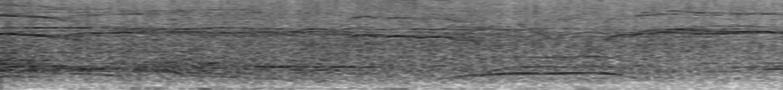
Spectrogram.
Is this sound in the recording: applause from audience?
yes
